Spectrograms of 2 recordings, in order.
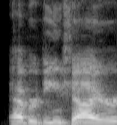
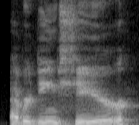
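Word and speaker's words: Aberdeenshire: of text to do aberin Shire is pronounced Aberdine Aberdine Shear yeah I mean those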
